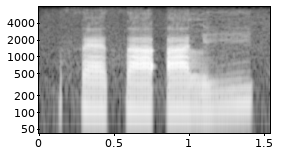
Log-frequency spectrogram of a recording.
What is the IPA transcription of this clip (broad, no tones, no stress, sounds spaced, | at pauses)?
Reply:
θ æ θ a ʔ a l i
